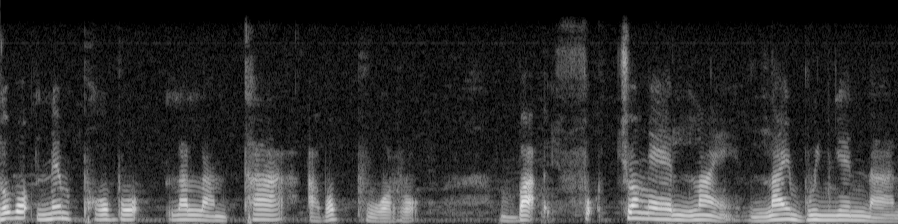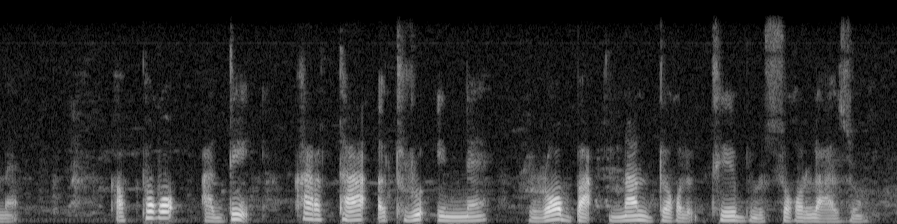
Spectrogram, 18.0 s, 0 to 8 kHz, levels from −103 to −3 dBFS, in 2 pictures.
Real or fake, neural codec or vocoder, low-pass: real; none; 7.2 kHz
